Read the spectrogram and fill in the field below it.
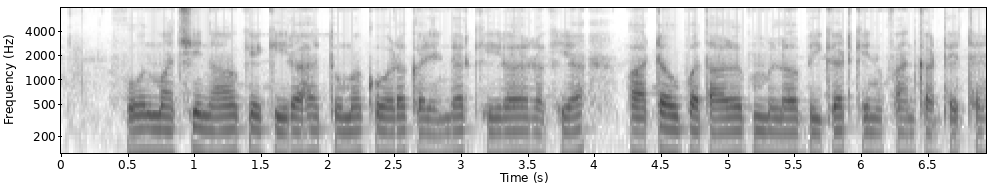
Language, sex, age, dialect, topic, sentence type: Chhattisgarhi, male, 51-55, Western/Budati/Khatahi, agriculture, statement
